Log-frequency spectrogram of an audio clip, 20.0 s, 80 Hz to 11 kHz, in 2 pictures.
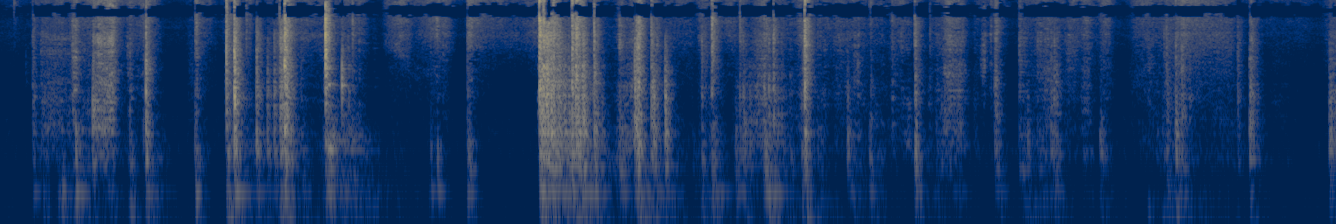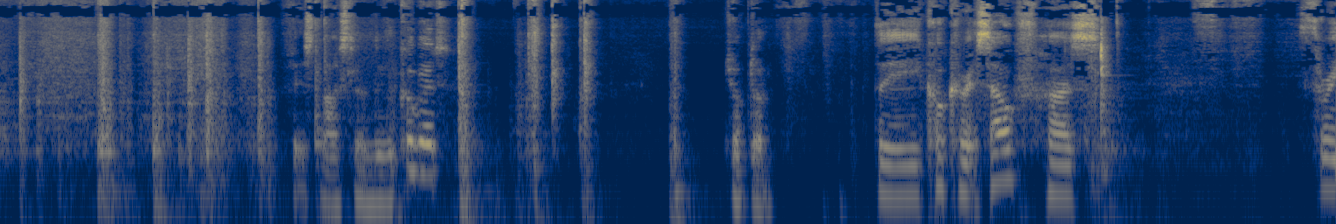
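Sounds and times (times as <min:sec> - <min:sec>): plastic boards knocking and clattering: 0:01.0 - 0:02.8, 0:04.0 - 0:08.0.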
